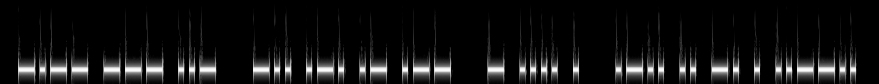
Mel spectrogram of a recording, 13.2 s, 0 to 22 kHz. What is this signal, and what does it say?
Morse code, heard as a keyed tone, about 15 wpm, 700 Hz. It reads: YOU DRAW THE LINE?
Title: Sentences from Top 1000 Words - Review Part 1 - 15wpm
